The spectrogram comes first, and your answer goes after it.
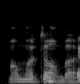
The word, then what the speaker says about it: Momotombo: Glenn, don't worry, your pronunciation is very good. Momotombo. Momotombo.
